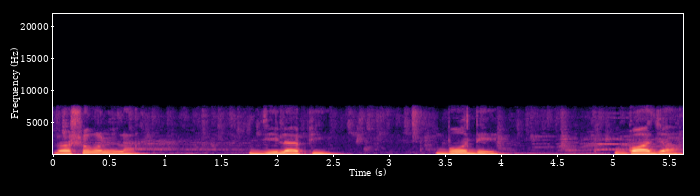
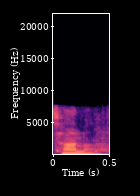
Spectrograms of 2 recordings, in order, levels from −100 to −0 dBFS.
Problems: constant background noise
